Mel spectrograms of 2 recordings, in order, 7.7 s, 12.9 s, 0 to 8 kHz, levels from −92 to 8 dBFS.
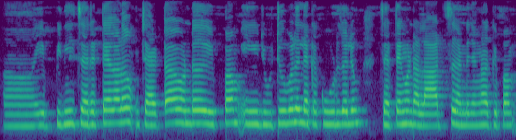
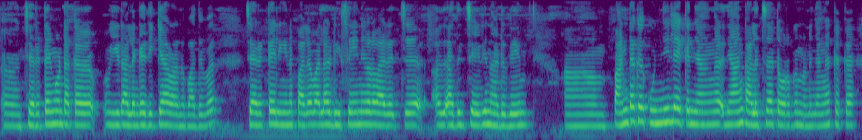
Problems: none marked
